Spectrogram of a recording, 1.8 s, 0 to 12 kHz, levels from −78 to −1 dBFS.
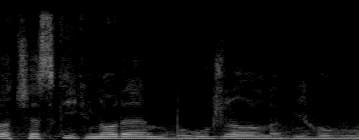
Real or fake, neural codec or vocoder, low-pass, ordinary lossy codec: fake; codec, 24 kHz, 3 kbps, HILCodec; 10.8 kHz; MP3, 96 kbps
